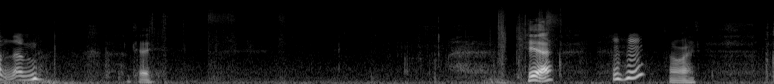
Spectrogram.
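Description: A spade chops into soil.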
